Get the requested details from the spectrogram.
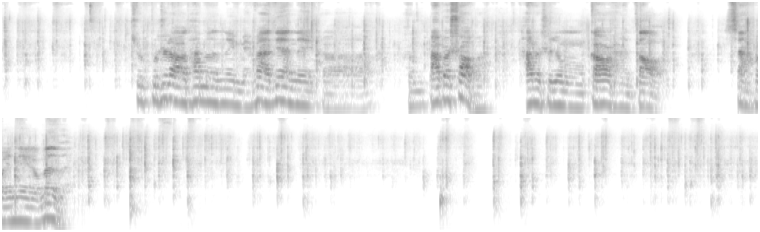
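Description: A brush swirls and scrapes in lather in a bowl.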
